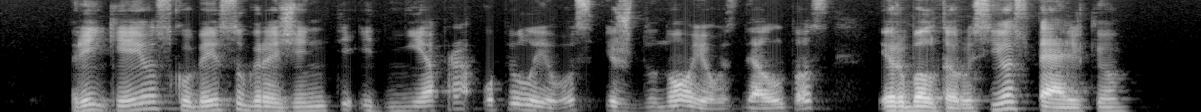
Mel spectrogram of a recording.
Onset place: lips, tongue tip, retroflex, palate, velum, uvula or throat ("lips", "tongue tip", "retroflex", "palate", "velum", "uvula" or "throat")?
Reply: tongue tip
